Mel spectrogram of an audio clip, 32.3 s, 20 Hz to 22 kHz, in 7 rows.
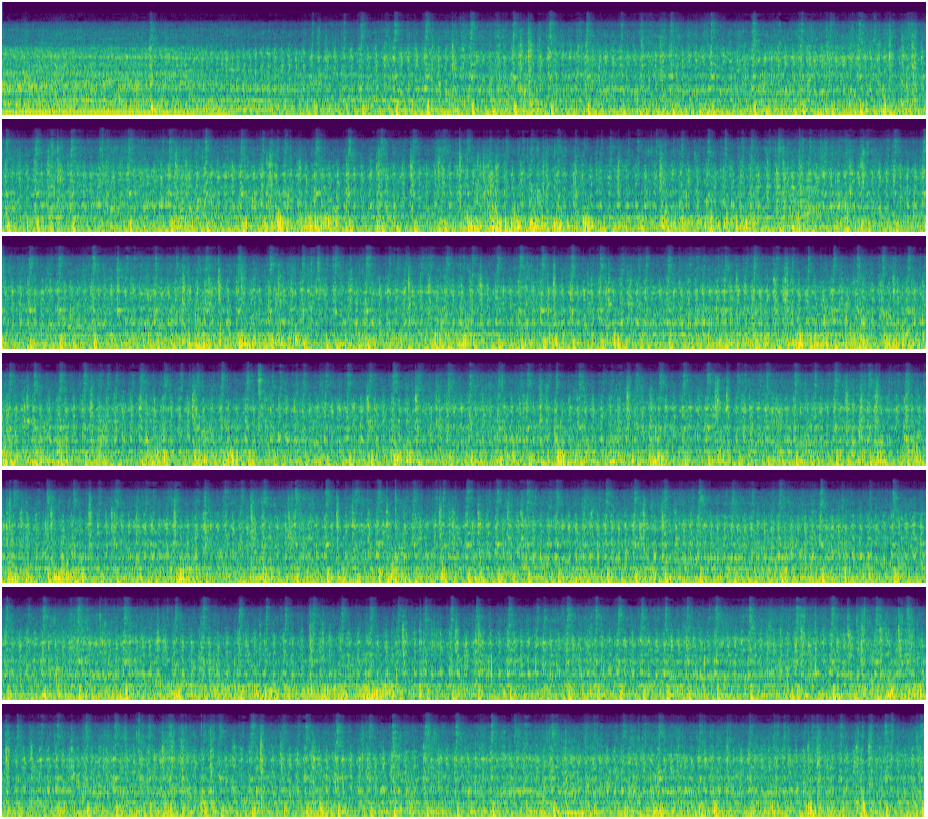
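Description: Onboard sound of a Husqvarna TE250i 250 cc two-stroke single-cylinder enduro bike. The revs fall off in the first second, then the engine runs at low, fairly even revs on rough ground, with frequent knocks and rattles from the bike.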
